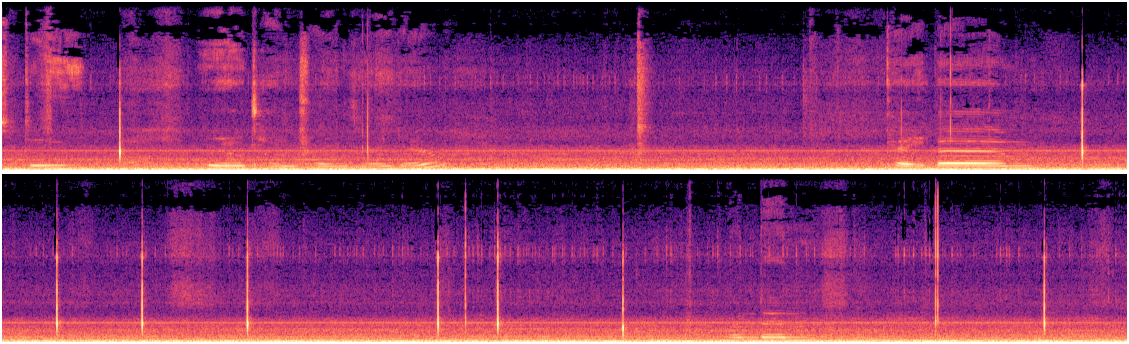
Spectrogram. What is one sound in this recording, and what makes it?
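A finger taps on a phone's touchscreen, giving light clicks.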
